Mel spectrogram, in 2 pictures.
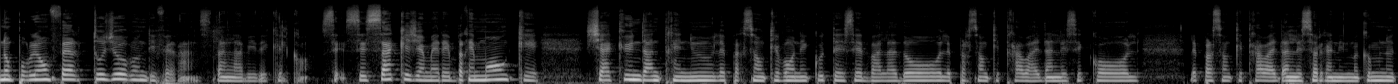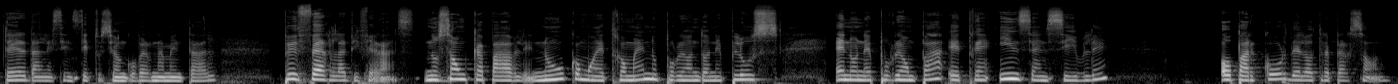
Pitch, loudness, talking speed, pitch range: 190 Hz, -24 LUFS, 160 wpm, 175-210 Hz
